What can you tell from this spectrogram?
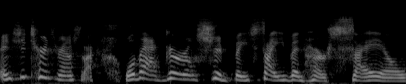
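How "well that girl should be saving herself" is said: terrible put-on Southern drawl, very slow. Retelling a tv scene where a woman answers a cop, terrible southern accent. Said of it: "terrible Southern accent".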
